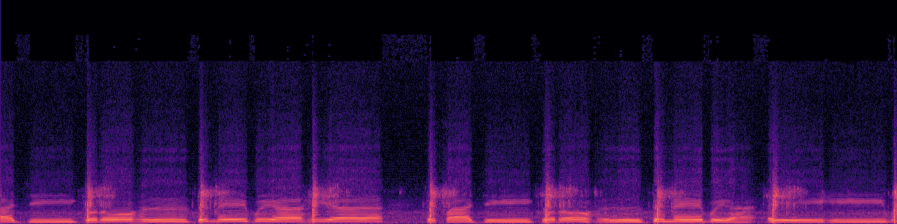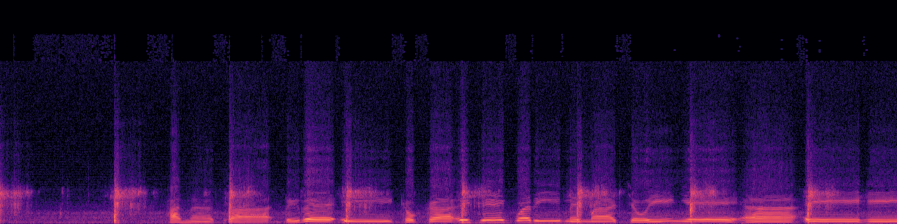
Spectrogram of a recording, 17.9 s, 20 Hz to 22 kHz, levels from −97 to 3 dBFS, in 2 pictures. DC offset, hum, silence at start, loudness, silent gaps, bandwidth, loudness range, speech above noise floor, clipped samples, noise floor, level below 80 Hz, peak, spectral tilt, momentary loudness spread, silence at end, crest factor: under 0.1%; none; 0 s; -30 LUFS; none; 16 kHz; 4 LU; 24 dB; under 0.1%; -54 dBFS; -86 dBFS; -12 dBFS; -4.5 dB/octave; 6 LU; 0 s; 18 dB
